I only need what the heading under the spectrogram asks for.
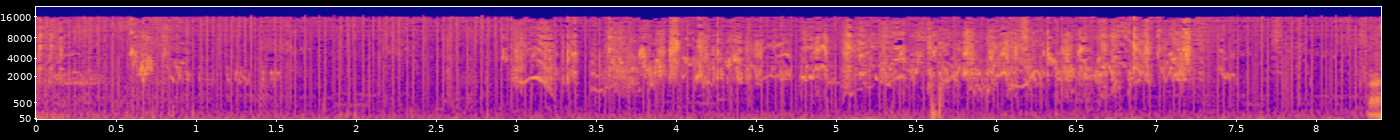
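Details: Budgerigars in a captive colony of 20 pairs with eggs and chicks chatter together in a busy flock of warbling, squawky chirps, while a man speaks.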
